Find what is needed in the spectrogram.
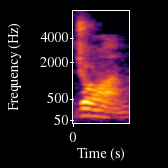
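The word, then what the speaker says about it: Joan: and then one is trying to combine this john john is the proper pronunciation he's trying to combine this with the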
